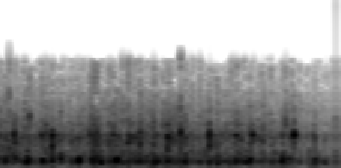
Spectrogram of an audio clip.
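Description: Audience applauding, a steady dense patter of many hand claps.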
